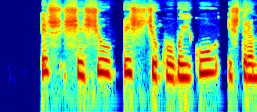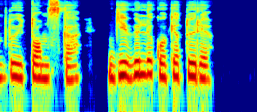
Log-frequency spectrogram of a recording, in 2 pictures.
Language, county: Lithuanian, Klaipėda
